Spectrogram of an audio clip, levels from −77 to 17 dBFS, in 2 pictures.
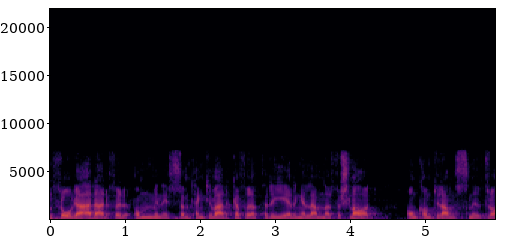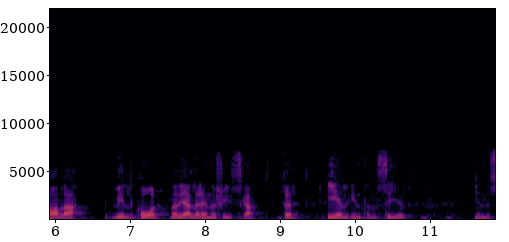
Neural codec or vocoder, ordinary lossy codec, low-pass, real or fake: codec, 16 kHz, 4.8 kbps, FACodec; MP3, 48 kbps; 7.2 kHz; fake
